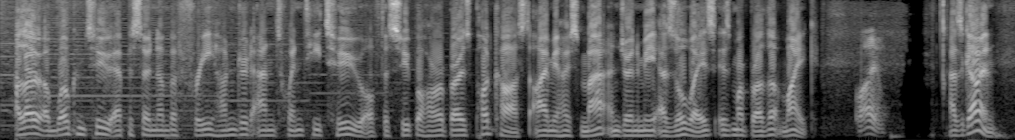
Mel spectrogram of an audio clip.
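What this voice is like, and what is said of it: Hoarse, rough recovering voice. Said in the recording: “I'm slowly recovering. My voice is uh, nearly there now... it is purely the voice... you just sound like me now when I've had like three weeks.”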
